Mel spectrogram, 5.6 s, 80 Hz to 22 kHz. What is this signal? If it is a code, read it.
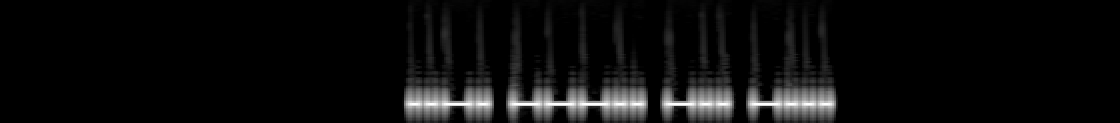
Morse code, heard as a keyed tone, about 28 wpm, 700 Hz. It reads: F8DB
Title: DXCC-100 Call Signs - 4 Characters - 28wpm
